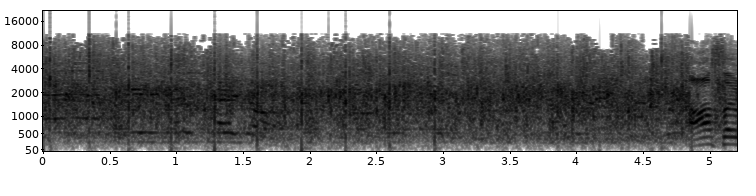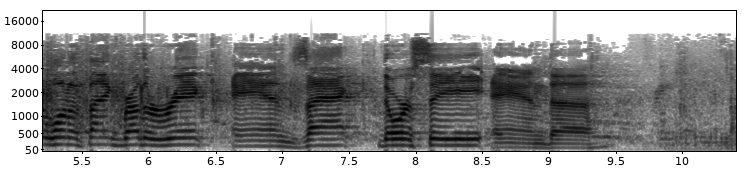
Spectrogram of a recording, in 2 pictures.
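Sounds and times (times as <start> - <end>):
audience applause: 0.0 - 8.4
speech: 5.0 - 10.0.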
